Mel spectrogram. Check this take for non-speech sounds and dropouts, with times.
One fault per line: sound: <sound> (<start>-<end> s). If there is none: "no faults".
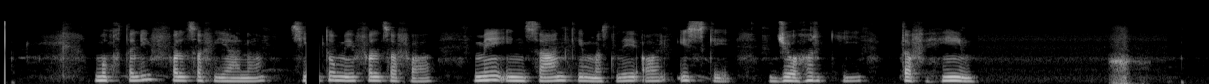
sound: dropout (3.1-3.2 s)
sound: whoosh (11.1-11.5 s)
